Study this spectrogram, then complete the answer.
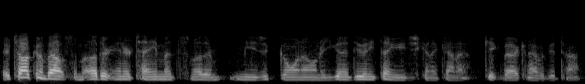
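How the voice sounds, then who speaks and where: A man with an Alabama Southern accent calls into a radio show and co-hosts the interview, chatting in a folksy way full of fillers. His medium-pitched voice is level and racing, heard dry and tinny over a telephone line with no room sound.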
